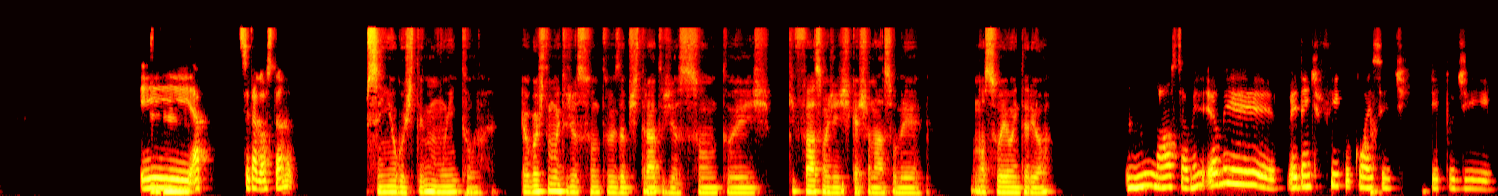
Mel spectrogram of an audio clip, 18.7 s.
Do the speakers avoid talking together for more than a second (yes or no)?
yes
